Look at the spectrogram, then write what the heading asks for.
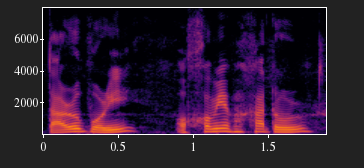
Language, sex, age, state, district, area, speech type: Assamese, male, 18-30, Assam, Dibrugarh, rural, spontaneous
